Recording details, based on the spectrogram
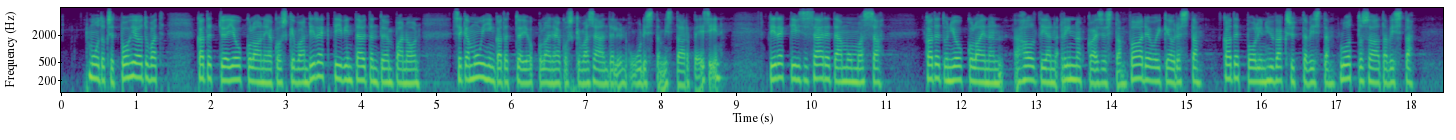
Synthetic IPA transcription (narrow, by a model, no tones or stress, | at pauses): muːt̪o̞kse̞t̪̚po̞ɦjɑwt̪uʋɑt̪kɑt̪et̪ːujɑjo̞wkːo̞lɑːnojɑko̞ske̞ʋɑːndiɾe̞kt̪iːʋint̪æyt̪ænt̪ø̞ːmpɑno̞ːn | se̞kæmuihiŋkɑt̪et̪ːyjɑjo̞uwkːolɑjnɑjɑko̞ske̞ʋɑnsæːnt̪e̞lynṵːdist̪ɑmist̪ɑrpe̞̰jsḭːn | d̥iɾe̞k̚t̪iːʋisːæsæːde̞t̪æːmuːmːuɑsːɑ | kɑt̪e̞t̪unjo̞wkːo̞lɑjnɑnɦɑlt̪iɑnrinːɑkːɑjs̬e̞st̪ɑʋɑːde̞o̞jk̟e̞uwde̞st̪ɑ | kɑt̪e̞pːo̞ːlinɦyʋæksyt̪ːæʋist̪æluo̞t̪ːo̞sɑːt̪ɑʋist̪ɑ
